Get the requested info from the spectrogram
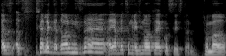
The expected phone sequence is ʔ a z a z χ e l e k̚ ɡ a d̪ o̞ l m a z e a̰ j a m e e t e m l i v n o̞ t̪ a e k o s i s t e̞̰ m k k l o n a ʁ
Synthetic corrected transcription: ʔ a z a z χ e l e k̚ ɡ a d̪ o̞ l m i z e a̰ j a b e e t͡s e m l i v n o̞ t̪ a e k o s i s t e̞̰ m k k l o m a ʁ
